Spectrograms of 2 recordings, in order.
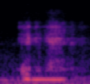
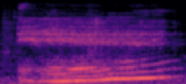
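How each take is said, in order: First: It sounds sad and downcast. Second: It sounds thoughtful and hesitant.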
